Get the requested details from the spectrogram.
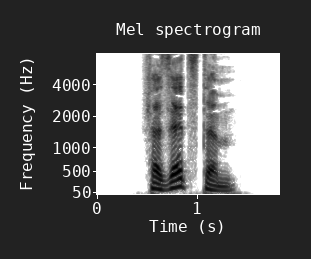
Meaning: strong dative masculine/neuter singular of versetzt
- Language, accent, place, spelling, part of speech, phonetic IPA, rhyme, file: German, Germany, Berlin, versetztem, adjective, [fɛɐ̯ˈzɛt͡stəm], -ɛt͡stəm, De-versetztem.ogg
